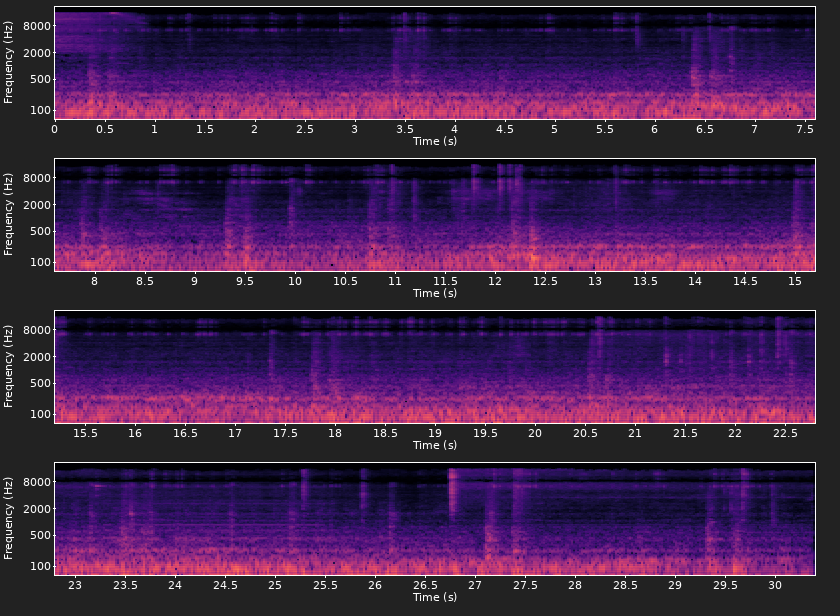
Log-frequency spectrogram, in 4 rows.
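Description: Running noise of a Tatra electric railway class 425.95 electric multiple unit heard inside the cab as it travels along the track: a steady low rumble with scattered clicks and rattles.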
